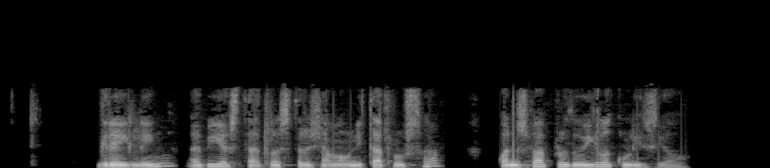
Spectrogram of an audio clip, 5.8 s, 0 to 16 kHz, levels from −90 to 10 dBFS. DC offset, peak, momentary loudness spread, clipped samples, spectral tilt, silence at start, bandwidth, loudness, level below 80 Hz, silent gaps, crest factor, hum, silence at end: under 0.1%; -6 dBFS; 12 LU; under 0.1%; -6 dB/octave; 0.75 s; 8 kHz; -24 LUFS; -56 dBFS; 1.35-1.39 s, 3.40-3.50 s, 3.62-3.74 s; 18 dB; none; 0.65 s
